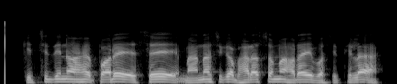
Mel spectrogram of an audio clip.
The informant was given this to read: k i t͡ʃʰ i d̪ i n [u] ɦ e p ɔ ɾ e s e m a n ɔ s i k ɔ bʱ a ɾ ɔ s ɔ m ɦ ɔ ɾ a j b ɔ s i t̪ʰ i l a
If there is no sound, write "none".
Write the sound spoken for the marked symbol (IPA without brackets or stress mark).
ɔ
